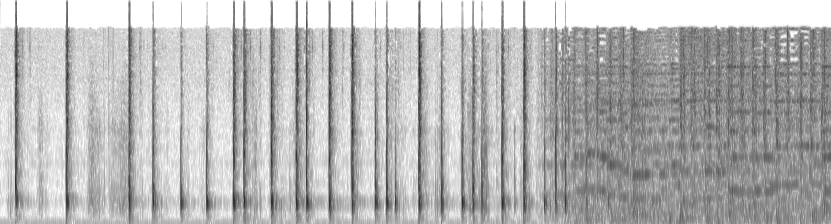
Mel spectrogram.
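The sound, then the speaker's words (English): A long, fast run of sharp knocks on a plain wooden door at a tradesman's entrance at the end of a narrow passageway, tapped out in an uneven, showy rhythm, loud. After about five seconds a dense, steady wash of sound takes over. “Oh, be quiet and knock on the door.”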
